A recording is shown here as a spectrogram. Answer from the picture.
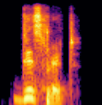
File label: "disrate", Indian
